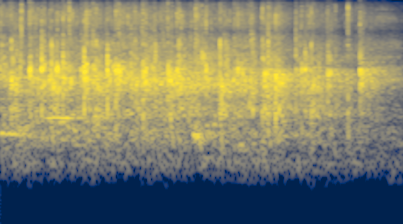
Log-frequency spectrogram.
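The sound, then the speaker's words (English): An audience claps steadily for about four seconds at an announcement that the west driveway is now open, a dense wash of many overlapping hand claps at fairly even loudness, with no voices standing out. “A lot more people complained about not having it than just clapped.”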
